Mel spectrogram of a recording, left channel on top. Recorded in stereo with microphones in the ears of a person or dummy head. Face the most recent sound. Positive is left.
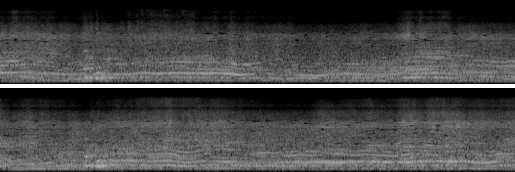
turn(degrees=75)  # may be behind; listen again after turning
